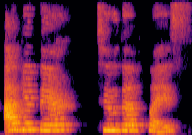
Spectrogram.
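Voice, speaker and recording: A woman co-hosting a podcast as a family therapist, telling stories in a lively way and laughing often. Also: extremely high pitch, very slow. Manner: animated storyteller, laughs often. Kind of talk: casual podcast chat. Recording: echoey room.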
